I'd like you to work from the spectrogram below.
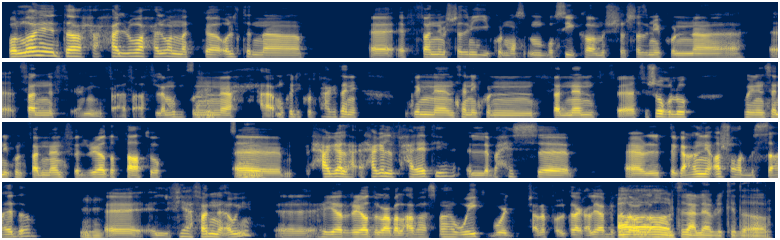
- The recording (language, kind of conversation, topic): Arabic, unstructured, إيه نوع الفن اللي بيخليك تحس بالسعادة؟
- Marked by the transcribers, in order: in English: "wakeboard"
